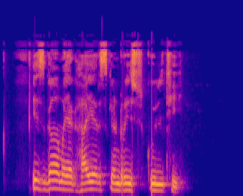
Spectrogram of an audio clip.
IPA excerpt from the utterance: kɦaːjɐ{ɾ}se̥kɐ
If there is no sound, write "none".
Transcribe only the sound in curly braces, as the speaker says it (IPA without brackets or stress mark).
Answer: ɾ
